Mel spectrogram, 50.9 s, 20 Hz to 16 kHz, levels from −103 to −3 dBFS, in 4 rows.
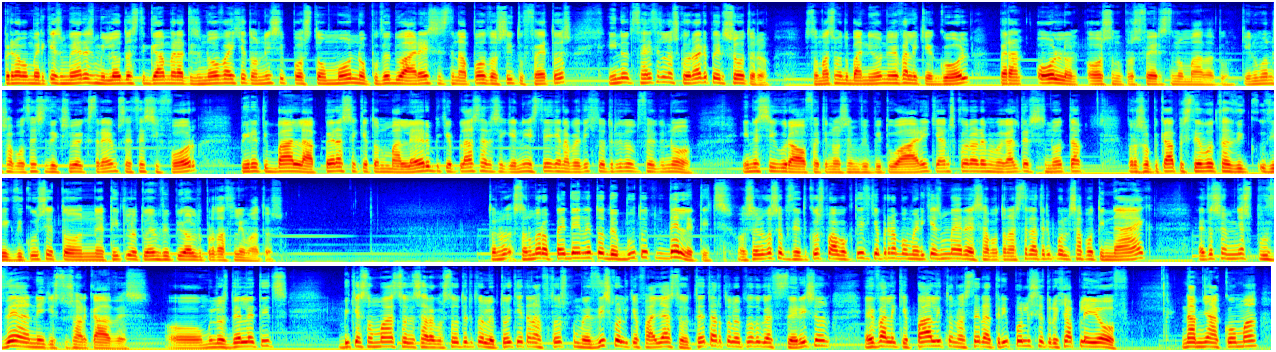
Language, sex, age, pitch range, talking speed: Greek, male, 20-39, 130-175 Hz, 190 wpm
